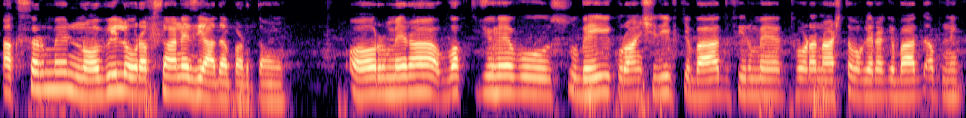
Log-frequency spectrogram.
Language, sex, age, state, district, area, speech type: Urdu, male, 18-30, Delhi, North West Delhi, urban, spontaneous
